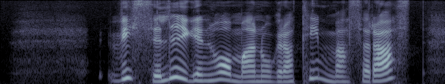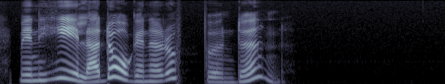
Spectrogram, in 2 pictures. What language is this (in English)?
Swedish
